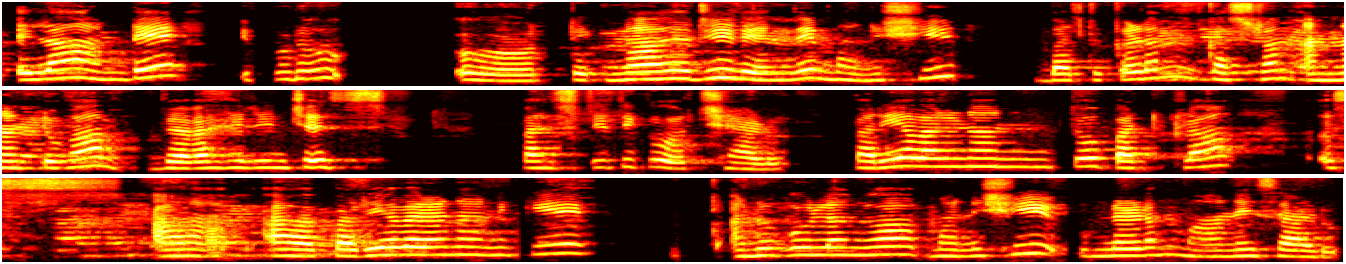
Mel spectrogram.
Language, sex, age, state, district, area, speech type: Telugu, female, 18-30, Telangana, Mulugu, urban, spontaneous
